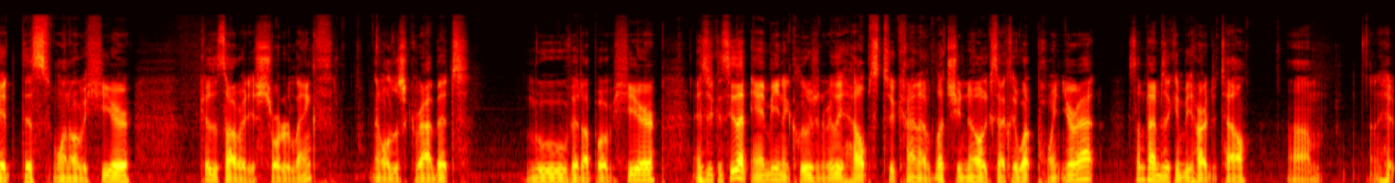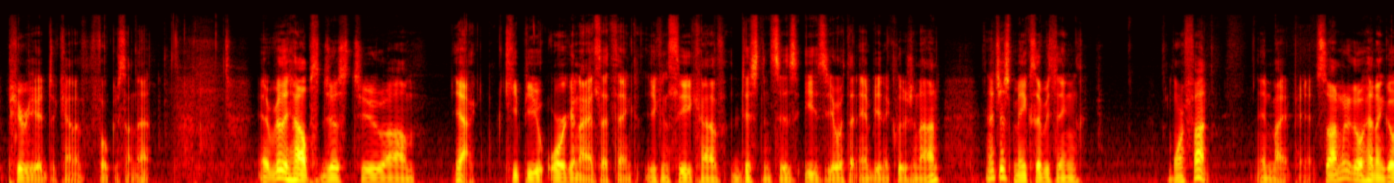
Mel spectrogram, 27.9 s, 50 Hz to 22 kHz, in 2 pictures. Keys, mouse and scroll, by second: 0.7-2.6 drag, 2.8 drag, 4.4-6.3 drag, 7.0 middle click, 10.2-12.1 drag, 13.0 middle click, 14.1 KP_Decimal, 20.0-20.4 drag, 20.8 click, 20.8-22.4 middle drag, 22.4 click, 24.0 KP_3, 24.8 KP_1, 25.2-26.6 middle drag, 26.6 Tab.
